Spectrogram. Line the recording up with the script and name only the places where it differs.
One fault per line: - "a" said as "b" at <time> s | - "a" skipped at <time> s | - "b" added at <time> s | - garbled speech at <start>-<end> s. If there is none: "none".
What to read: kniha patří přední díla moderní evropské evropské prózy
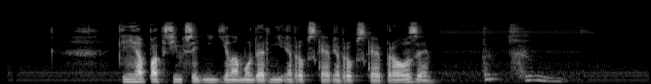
none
